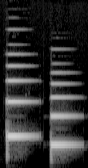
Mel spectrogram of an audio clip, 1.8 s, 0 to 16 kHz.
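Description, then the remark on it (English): A personal-record (PR) bell at a 5K race rings out twice, two clear, sustained metallic tones, the second slightly lower in pitch than the first, each ringing loudly for under a second with no voices. “and that's good for a PR bell.”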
